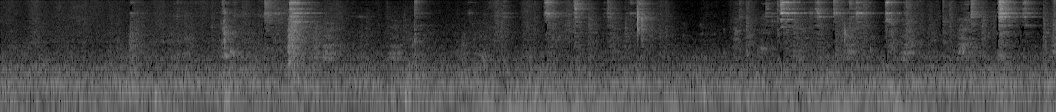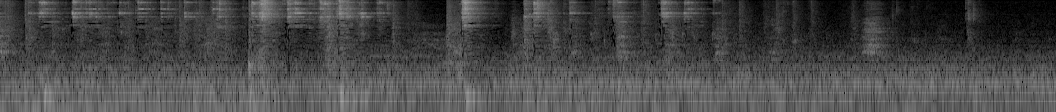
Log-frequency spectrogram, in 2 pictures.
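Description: Close-up eating sounds: a person chewing fried fish, with a quick string of short mouth smacks and clicks from about two seconds in until near the end.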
